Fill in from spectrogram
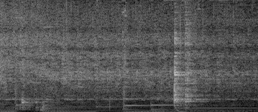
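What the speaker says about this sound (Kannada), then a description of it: "ಈ ಟೈಮಲ್ಲಿ ನಾನು ಈರುಳ್ಳಿಯನ್ನು ಸೇರಿಸ್ಕೊತೀನಿ. ಈರುಳ್ಳಿನೂ ಸ್ವಲ್ಪ ಟ್ರಾನ್ಸ್ಪರೆಂಟ್ ಆಗಲಿ" Onions frying in a pot for vegetable pulao, a close, crackling sizzle broken by several knocks and scrapes of a spoon against the metal.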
